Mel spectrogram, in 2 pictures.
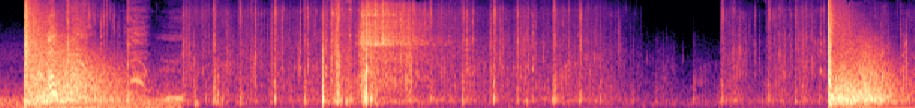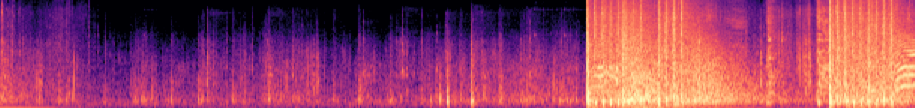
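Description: A rifle fires loud shots that echo and ring out.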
